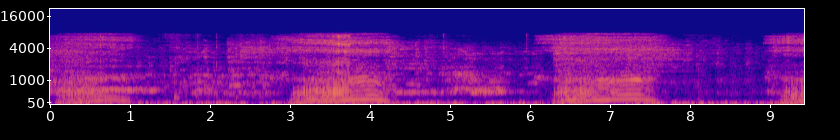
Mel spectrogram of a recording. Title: ксстин Храпуны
